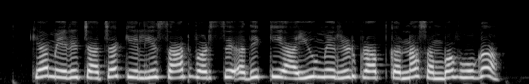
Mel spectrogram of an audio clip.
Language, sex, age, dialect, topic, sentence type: Hindi, female, 51-55, Kanauji Braj Bhasha, banking, statement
